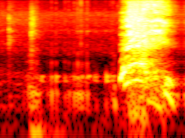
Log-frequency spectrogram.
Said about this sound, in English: I'm going to sneeze. I can feel it.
